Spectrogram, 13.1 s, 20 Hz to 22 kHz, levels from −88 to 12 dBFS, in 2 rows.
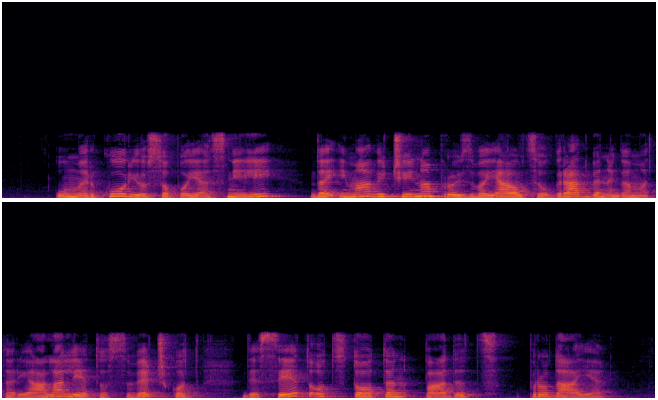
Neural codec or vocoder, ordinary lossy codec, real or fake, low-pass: none; none; real; 7.2 kHz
